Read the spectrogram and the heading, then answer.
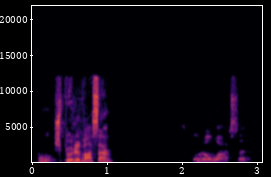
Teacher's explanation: if you have an SP, it's the sh sound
